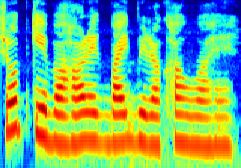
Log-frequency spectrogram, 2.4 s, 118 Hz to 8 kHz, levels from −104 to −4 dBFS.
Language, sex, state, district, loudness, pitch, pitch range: Hindi, female, Arunachal Pradesh, Lower Dibang Valley, -16 LUFS, 230 Hz, 220-235 Hz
